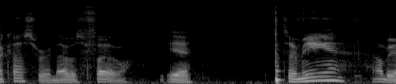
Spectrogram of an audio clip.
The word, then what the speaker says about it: faux: A fox. Wait, faux. No. It's faux. P-F? It's faux. F-A-U-X. Is that how you say it? Yes, faux? It's faux. That's it's crazy. Not, it looks like fox.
